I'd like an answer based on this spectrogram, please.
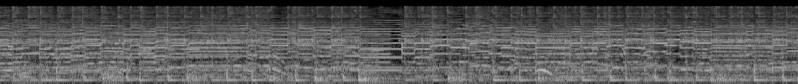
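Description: Galician gaita (bagpipe) playing a lively folk tune over its steady drone, with accordion and tambourines in the group.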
